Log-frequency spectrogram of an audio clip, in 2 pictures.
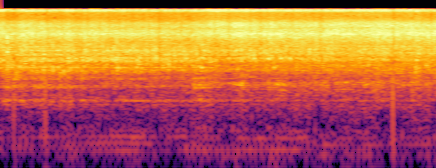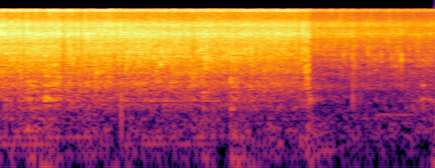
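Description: Ginger-garlic paste and chopped green chillies frying hard in hot oil, a loud steady sizzle as they are stirred with a metal slotted spoon. The sizzle drops abruptly to a softer level about seven and a half seconds in.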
